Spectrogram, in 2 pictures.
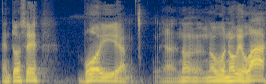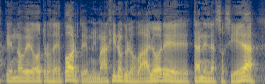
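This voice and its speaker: A man's voice: medium pitch, a little slow, smooth. Emphatic Argentine man, repeating himself. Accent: Argentine Spanish. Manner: emphatic, repeats words while searching for them. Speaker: rugby club president. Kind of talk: conversational interview.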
